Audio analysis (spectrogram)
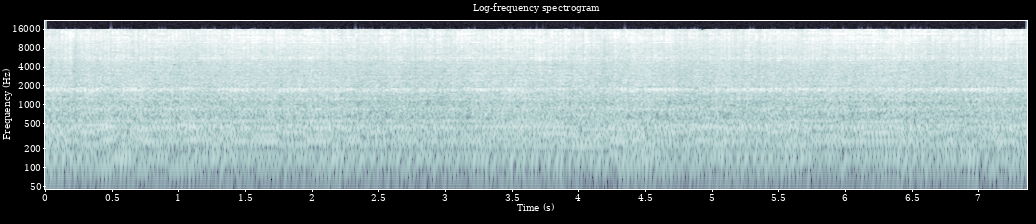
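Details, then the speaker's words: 1960s Ski Daddler vintage two-stroke snowmobile bought as non-running, idling with a busy, slightly uneven note after a long idle; owner suspects a slightly dirty carburetor and keeps running gas through it hoping it cleans out rather than tearing into it. "it was idling for a long long time so I think the carburetor is probably just a little bit dirty we're gonna keep on running gas through it and hopefully it'll clean itself out"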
